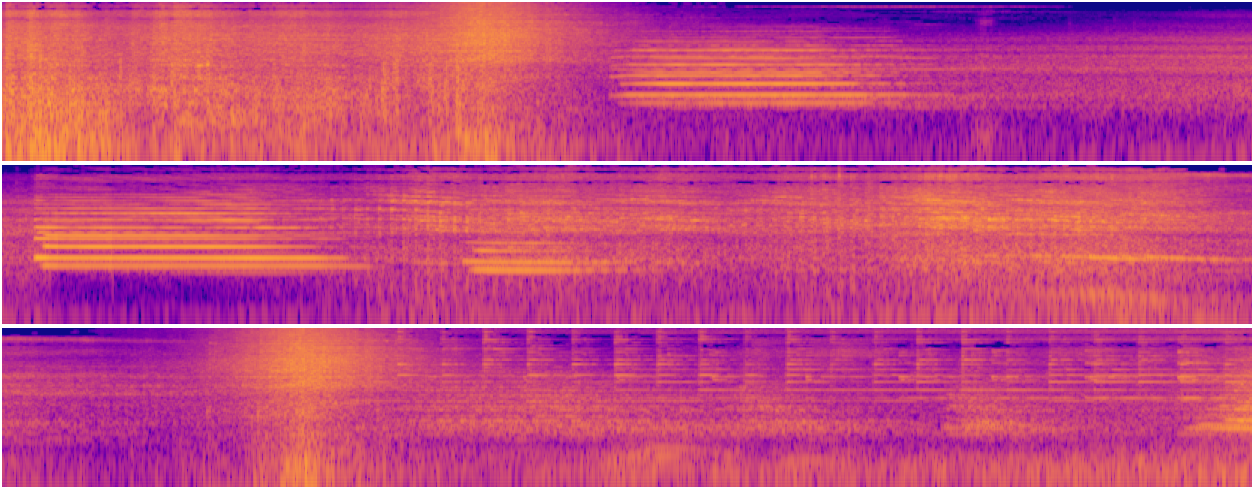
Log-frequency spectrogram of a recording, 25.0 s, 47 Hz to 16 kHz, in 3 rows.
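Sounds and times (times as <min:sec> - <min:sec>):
train rushing past: 0:00.0 - 0:05.2, 0:06.1 - 0:25.0
locomotive air horn: 0:04.1 - 0:06.5, 0:08.6 - 0:10.7, 0:11.4 - 0:12.5, 0:24.6 - 0:25.0.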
